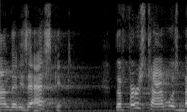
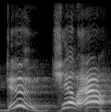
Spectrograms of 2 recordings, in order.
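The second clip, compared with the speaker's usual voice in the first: higher and louder, calling out Dude; hammed-up chill out; exasperated reply to a sulking prophet; mock exasperated shout; 8 semitones higher, 7 dB louder, much slower than usual. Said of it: "you think".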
